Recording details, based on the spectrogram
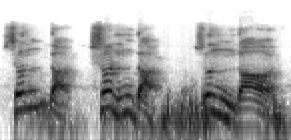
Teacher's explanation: যেমন এখানে সুন্দর শব্দটা নিয়ে আমরা শুদ্ধ বলতে পারি, এখানে আছে শুন দল, এই তো দুটো আছে, দুটো দল আছে, একটা শুন একটা দল। শুনটা কিন্তু 1 মাত্রা, কারণ শব্দের শুরুতে আছে, আর দলটা কিন্তু 2 মাত্রা, শব্দের শেষে আছে। এই জন্য সুন্দরটা অ্যাকচুয়ালি 3 মাত্রা, প্রকৃতপক্ষে 3 মাত্রা। · সুনটা একমাত্রার উচ্চারণ হবে কিন্তু দরটা দুমাত্রার উচ্চারণ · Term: মিশ্রবৃত্ত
